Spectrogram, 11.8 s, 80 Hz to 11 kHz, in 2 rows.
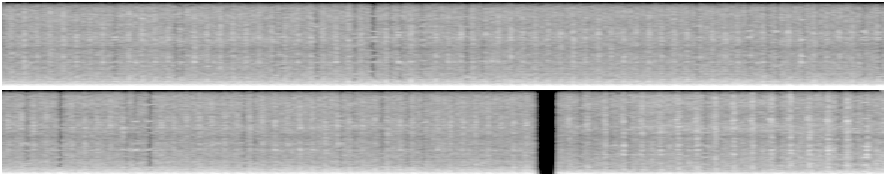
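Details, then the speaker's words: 1957 GMC 370 fire truck, original Pontiac 347 V8 with 6,625 miles, previously seized after sitting 20 years. Restarted while being heated to free stuck rings; carb needs a rebuild, water steaming off. Deep, steady rumble with no misses. Normal idle. "Even idling now. That's good. Working itself back running again now."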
